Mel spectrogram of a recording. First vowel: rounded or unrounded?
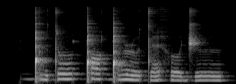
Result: unrounded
